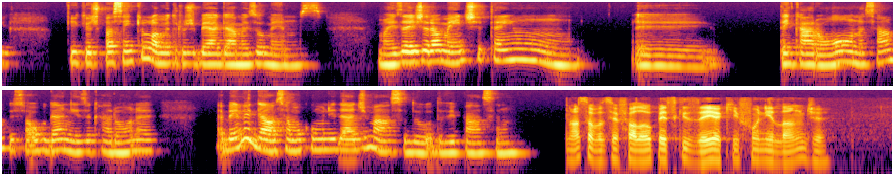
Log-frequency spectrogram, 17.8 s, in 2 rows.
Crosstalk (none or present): none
